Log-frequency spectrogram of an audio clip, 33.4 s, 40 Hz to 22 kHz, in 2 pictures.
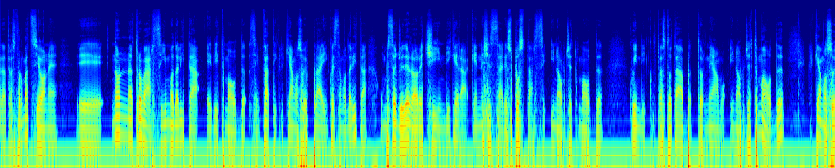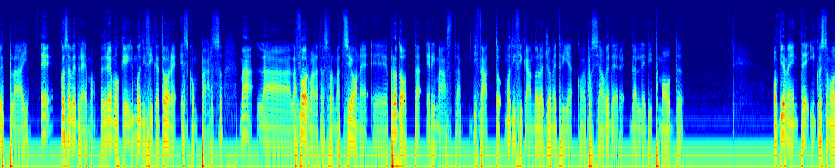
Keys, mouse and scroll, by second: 5.7-7.5 drag, 13.1 Tab, 17.1-18.8 drag, 26.0 Tab, 26.6-29.9 middle drag, 30.6 middle click.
